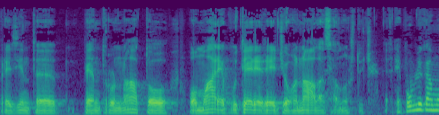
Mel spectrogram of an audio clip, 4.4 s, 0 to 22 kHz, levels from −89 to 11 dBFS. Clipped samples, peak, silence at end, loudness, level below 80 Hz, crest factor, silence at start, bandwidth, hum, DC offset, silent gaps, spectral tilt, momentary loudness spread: under 0.1%; 0 dBFS; 0 s; -17 LUFS; -40 dBFS; 18 dB; 0 s; 17 kHz; none; under 0.1%; none; -5 dB/octave; 8 LU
